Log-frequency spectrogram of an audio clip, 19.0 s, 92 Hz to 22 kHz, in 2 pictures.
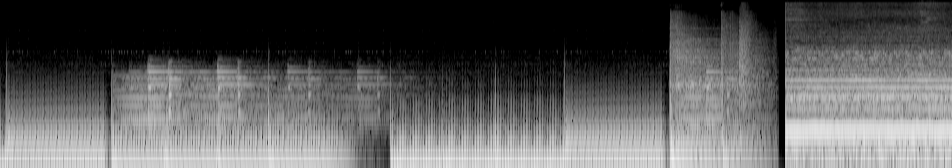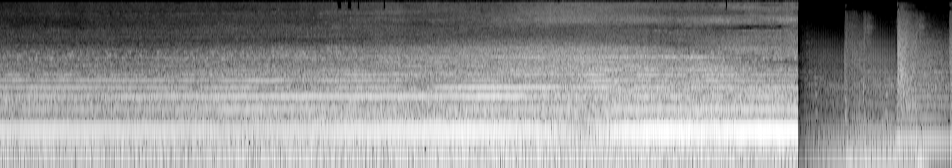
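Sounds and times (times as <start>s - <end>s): lawn machine engine whining: 7.9s - 17.5s.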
